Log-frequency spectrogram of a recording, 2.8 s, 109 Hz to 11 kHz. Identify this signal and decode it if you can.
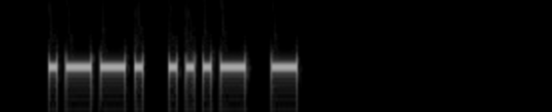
Morse code, heard as a keyed tone, about 28 wpm, 700 Hz. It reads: PVT
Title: USA Call Sign Postfixes - 3 Letters 28wpm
